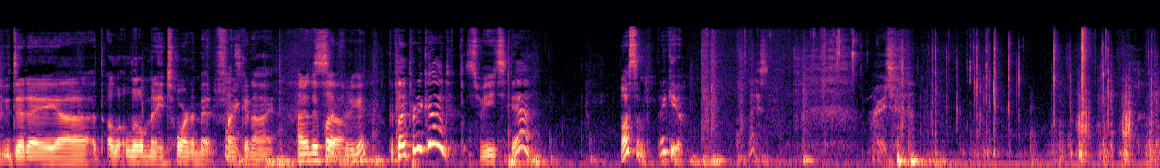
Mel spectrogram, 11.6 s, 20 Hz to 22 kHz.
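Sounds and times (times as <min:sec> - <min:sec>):
speech: 0:00.0 - 0:05.6, 0:06.2 - 0:07.7, 0:08.8 - 0:09.3
red shiny gift wrapping paper crinkling and ripping: 0:08.8 - 0:11.5.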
